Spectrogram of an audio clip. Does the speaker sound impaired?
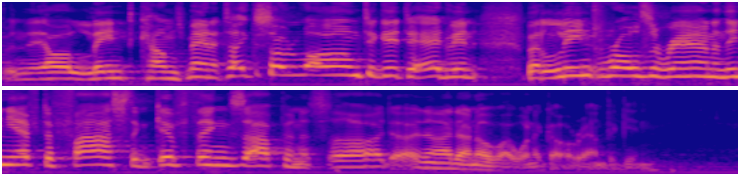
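No.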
